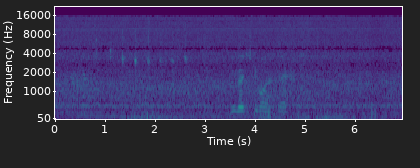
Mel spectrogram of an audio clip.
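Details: Honey bee hive removal from a tractor tire in an orchard tire stack, Mission, Texas: a thick, continuous buzzing of many feral bees, swelling briefly in the middle, with faint voice traces.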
